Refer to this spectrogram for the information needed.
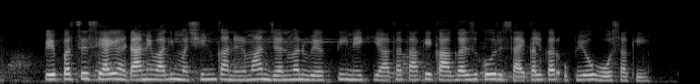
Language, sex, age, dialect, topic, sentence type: Hindi, female, 18-24, Kanauji Braj Bhasha, agriculture, statement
